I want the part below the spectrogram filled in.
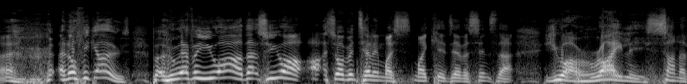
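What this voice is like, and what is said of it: Usual voice. Nothing is said of it.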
